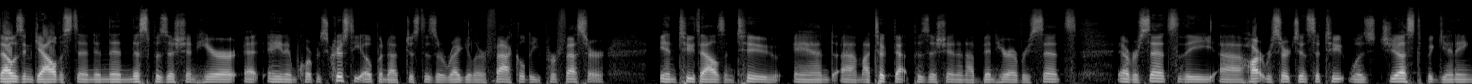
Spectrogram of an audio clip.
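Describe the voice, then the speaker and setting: Medium-pitched man with a Texan accent in a monotone with flat intonation, dry, close sound with no echo, and a very clean recording with a silent background. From Texas (Boerne, near San Antonio). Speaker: fisheries scientist. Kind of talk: interview. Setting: research institute office.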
